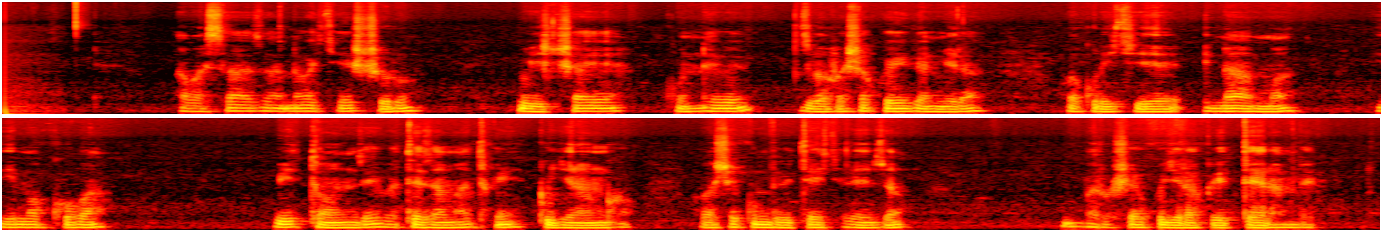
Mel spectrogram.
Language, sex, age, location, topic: Kinyarwanda, male, 25-35, Huye, health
